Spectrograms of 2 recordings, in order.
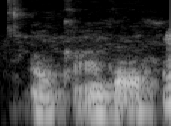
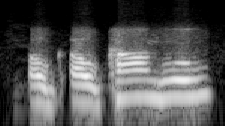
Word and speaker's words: Okongwu: Okongwu. – Help me out with that. Okongwu.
